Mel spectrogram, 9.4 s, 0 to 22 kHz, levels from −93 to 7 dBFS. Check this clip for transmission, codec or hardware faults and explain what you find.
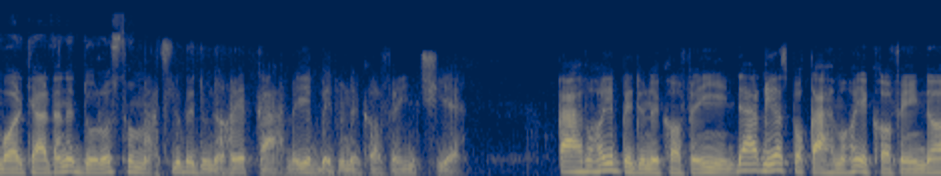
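One fault: a call bitrate drop from 1.35 s to the end of the speech. The encoder's bandwidth falls from 20 kHz to 6 kHz, and the coarser, muffled, watery sound fits a cut from about 32 kbps to 8 kbps. The call's bandwidth estimate fell, so Opus had far fewer bits and discarded the high band. The lowest rate holds for about 3.2 s.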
